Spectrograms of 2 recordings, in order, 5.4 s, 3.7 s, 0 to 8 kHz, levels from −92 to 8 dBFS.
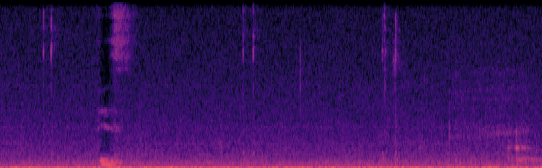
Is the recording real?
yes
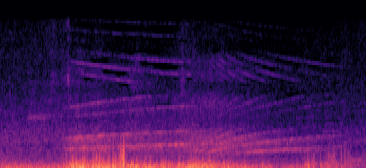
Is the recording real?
yes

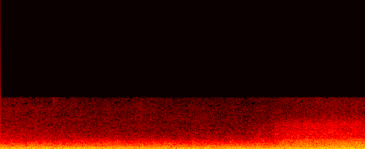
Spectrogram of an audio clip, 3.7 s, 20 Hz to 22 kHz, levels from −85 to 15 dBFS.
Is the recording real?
yes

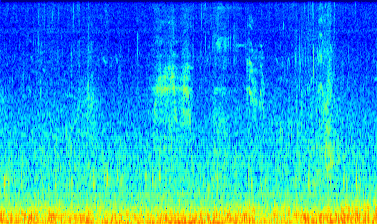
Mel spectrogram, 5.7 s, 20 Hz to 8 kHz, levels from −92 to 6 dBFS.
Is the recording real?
no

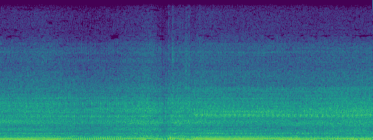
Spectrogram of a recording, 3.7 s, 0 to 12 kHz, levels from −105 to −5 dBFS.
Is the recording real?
yes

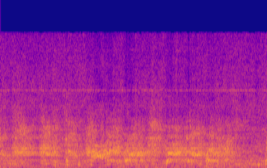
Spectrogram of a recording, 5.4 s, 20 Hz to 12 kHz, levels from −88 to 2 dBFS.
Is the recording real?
no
